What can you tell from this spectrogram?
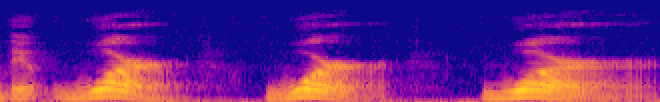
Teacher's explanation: esse R é com a língua enrolada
